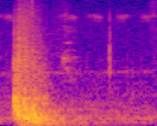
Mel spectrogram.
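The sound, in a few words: Toyota Corolla Apex car doors closing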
